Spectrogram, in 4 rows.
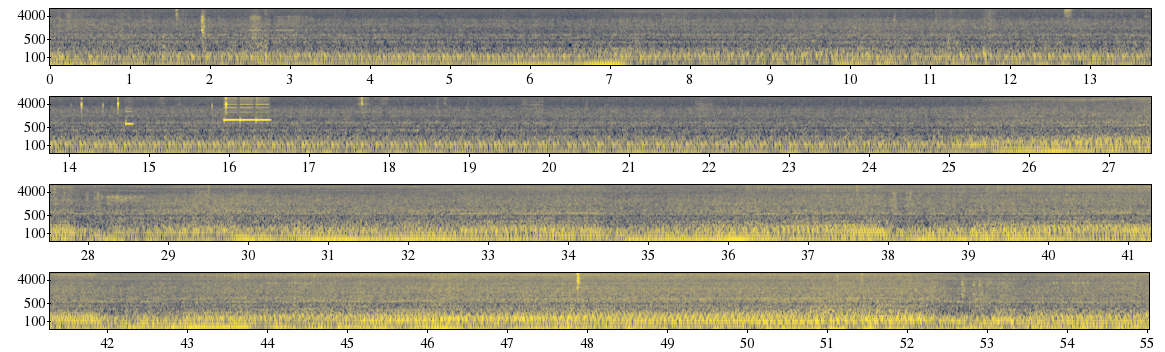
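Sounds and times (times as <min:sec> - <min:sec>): vehicle engine idling and pulling away: 0:00.0 - 0:55.0
short electronic beep: 0:14.7 - 0:14.9, 0:15.9 - 0:16.6.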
